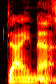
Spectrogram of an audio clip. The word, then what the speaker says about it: Dina: It's pronounced Dina. – It's pronounced Dina. – I can promise you it's Dina.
